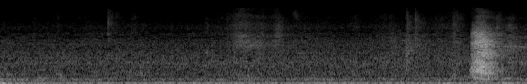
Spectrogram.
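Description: A single sharp sneeze bursts out near the end, during a church sermon, a brief loud hiss standing above a steady low hum and background noise. No one speaks.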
